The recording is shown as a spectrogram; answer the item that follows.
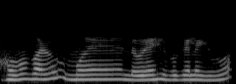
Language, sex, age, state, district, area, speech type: Assamese, female, 30-45, Assam, Tinsukia, urban, conversation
